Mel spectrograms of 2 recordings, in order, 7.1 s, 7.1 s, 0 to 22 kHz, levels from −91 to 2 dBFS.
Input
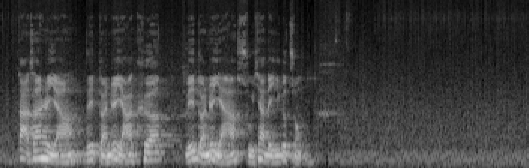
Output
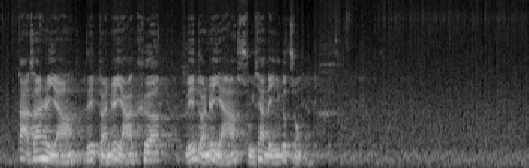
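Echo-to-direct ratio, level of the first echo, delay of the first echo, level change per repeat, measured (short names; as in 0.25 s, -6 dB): -22.0 dB, -23.0 dB, 0.605 s, -6.0 dB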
